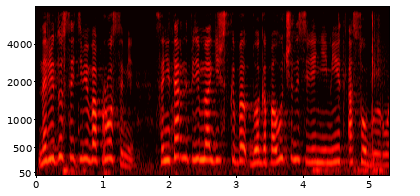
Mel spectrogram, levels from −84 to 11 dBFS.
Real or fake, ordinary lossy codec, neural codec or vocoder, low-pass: real; none; none; 7.2 kHz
